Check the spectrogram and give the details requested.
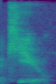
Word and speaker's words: kyu: colors we would also call them by Q which is spelled kyu kyu stance were signifying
